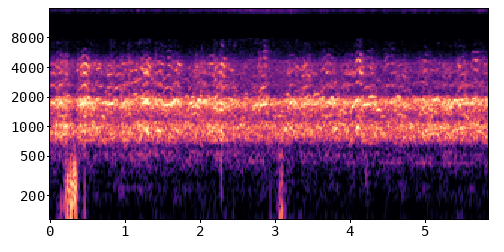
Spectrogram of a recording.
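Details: Snow geese in their hundreds over a Tennessee yard and field, 21 January 2026, before a historic snowstorm; a steady wall of mingled honking from the flock, with a few low knocks.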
